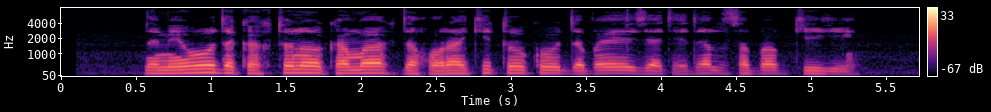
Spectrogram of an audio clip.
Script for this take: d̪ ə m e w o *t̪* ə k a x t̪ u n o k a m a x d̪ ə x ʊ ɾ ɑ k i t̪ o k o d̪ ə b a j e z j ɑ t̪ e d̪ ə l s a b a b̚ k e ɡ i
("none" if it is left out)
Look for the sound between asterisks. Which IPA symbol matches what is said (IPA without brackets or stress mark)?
d̪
